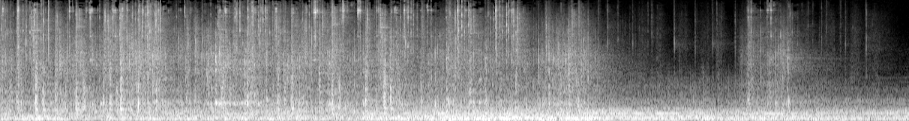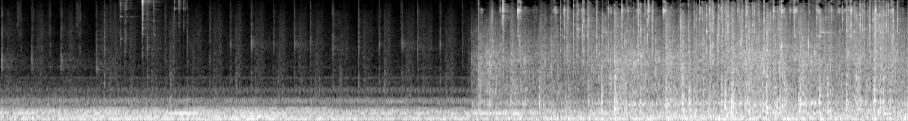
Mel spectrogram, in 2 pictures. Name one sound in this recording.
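Small footsteps patter quickly across a hard floor.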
